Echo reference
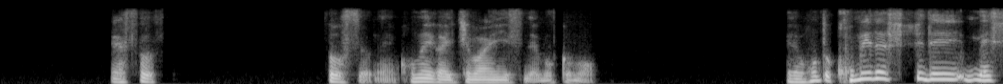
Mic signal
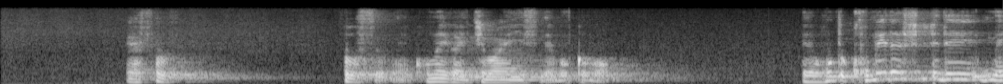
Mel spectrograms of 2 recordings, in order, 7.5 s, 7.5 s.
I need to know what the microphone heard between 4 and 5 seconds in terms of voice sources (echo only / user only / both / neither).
echo only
